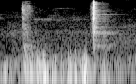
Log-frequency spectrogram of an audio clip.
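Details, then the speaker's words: Whirlpool gas laundry-center dryer with the slanted panel removed, start pressed: two sharp clicks with a low hum between as the gas valve tries to come on, but the drum motor never starts; cause is a blown thermal fuse, replaced. "The gas valve tries to turn on, but the machine isn't starting up."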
